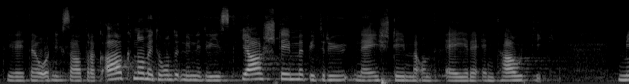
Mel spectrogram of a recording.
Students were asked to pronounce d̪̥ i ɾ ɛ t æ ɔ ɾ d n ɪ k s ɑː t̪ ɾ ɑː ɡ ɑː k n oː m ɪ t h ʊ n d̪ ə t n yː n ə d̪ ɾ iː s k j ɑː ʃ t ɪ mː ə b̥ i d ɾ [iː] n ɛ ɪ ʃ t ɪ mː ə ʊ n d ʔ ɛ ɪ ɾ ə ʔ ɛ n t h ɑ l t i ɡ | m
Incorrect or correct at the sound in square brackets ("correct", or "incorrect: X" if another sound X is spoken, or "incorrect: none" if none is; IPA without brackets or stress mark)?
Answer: incorrect: yː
